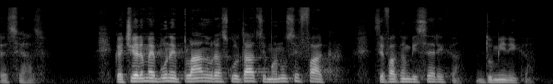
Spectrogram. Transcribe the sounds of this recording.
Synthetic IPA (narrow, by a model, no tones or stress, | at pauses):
ɾesea̰zə | kət͡ʃe̞le̞majbune̞planuɾʲaskult̪at̪imənuse̞fakse̞fakɨnbise̞ɾikəd̪uminikə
